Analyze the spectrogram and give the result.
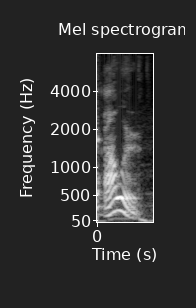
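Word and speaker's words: hour: एन आवर पर अ हाउस, मतलब दोनों की स्पेलिंग एच से शुरू होती है।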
